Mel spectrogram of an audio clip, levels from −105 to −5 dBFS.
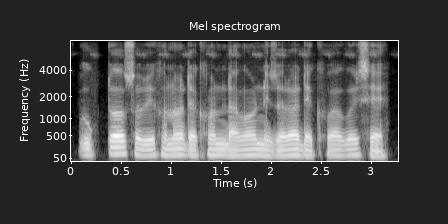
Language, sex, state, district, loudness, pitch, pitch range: Assamese, male, Assam, Kamrup Metropolitan, -18 LUFS, 100 Hz, 95-105 Hz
